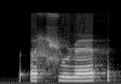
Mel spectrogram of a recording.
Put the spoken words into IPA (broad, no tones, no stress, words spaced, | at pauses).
ʔəɬɕuɳɛθ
